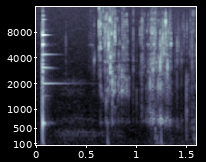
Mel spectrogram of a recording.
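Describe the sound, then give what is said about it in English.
A pilsner brewed with jasmine flowers, called I Can Show You the World, being poured into a glass: a bright glassy clink, then a splashing, fizzy pour in uneven bursts, ending with another sharp clink. Clear, with no talking. “tell us what you brought as Patrick pours this out”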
